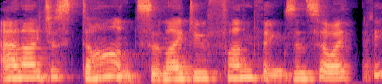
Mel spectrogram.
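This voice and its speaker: Here a woman speaks with a European accent. Her pace is moderate, and the background is quiet. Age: 60s. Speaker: mindful eating coach. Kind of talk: interview conversation.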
